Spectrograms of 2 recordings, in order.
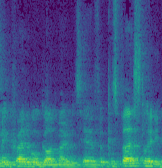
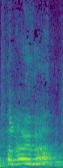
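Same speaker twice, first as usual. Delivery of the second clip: high mock yell at the slow driver; mock road rage; 13 semitones higher, 4 dB louder, slower than usual. Driver yelling at the slow car ahead, mock rage. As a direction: imitate a raging driver shouting. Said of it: "Normally I'd be, like, raging".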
